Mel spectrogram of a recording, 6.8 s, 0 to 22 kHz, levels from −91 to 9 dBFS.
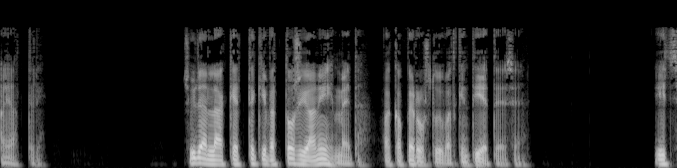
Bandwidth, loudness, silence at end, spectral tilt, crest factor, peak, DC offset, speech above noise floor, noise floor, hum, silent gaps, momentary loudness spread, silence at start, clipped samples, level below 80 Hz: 11.5 kHz; -16 LUFS; 0 s; -6.5 dB/octave; 18 dB; 0 dBFS; under 0.1%; over 74 dB; under -90 dBFS; none; none; 15 LU; 0 s; under 0.1%; -44 dBFS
